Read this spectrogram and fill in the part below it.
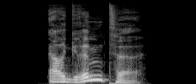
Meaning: inflection of ergrimmen: 1. first/third-person singular preterite 2. first/third-person singular subjunctive II
- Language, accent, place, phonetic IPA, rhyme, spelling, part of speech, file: German, Germany, Berlin, [ɛɐ̯ˈɡʁɪmtə], -ɪmtə, ergrimmte, adjective / verb, De-ergrimmte.ogg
